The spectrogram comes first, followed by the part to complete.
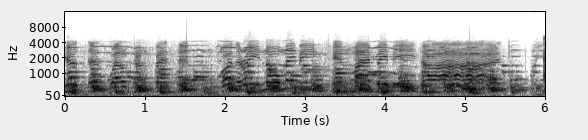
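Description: An old recording of a sung song with instrumental accompaniment. It sounds thin, with no treble, and the voice wavers with wide vibrato on held notes near the end.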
